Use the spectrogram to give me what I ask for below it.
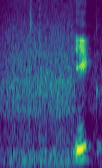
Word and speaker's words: et: यूज़ करना होता है ET को प्रोनाउंस करते हैं ए, और ET का मीनिंग, ए का मीनिंग होता है एंड, जैसे इंग्लिश में एंड होता है और।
